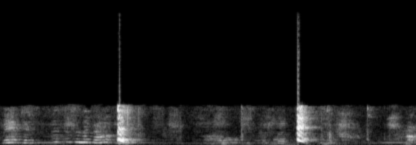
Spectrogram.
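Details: Young child with hiccups: two sharp, abrupt hiccups about two seconds apart, with soft child vocalizing between them.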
